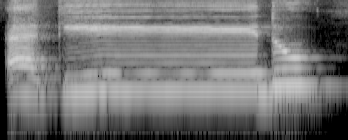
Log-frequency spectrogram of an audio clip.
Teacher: کاف کو کھینچ کے پڑھیں گے، ایک الف کے برابر کھینچیں گے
